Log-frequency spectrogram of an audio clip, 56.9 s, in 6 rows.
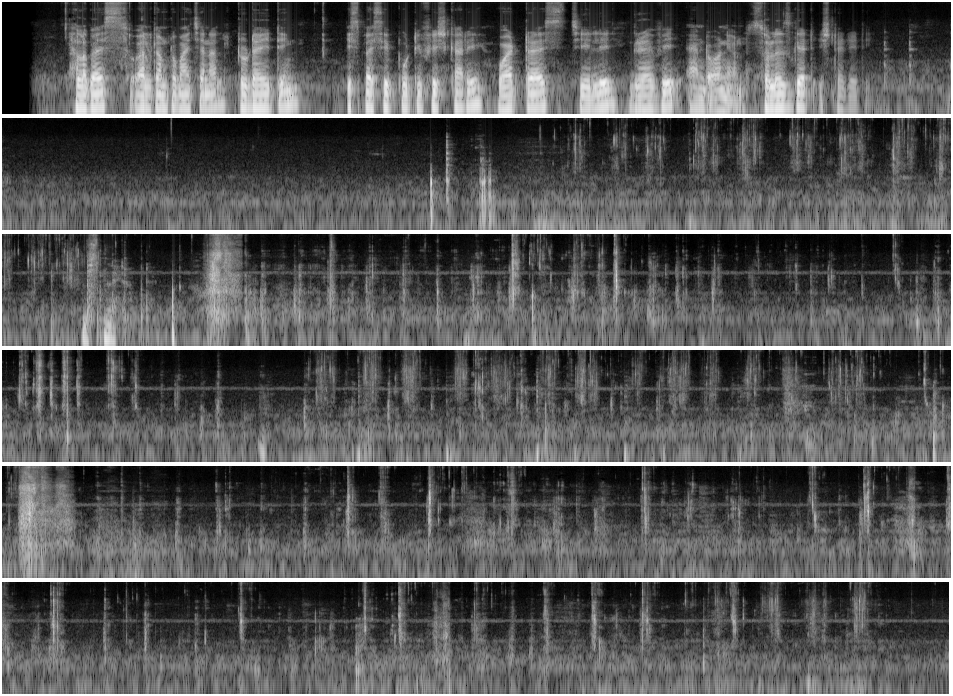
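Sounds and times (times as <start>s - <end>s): wet squishing of fingers in food: 14.7s - 20.2s, 20.8s - 56.6s
chewing: 14.7s - 56.9s.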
